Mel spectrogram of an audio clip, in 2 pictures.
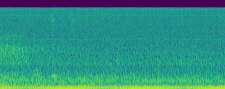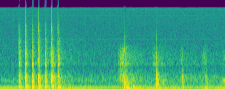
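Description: A short burst of automatic gunfire, about eight rapid shots in half a second, about three seconds in, followed by a few single sharp reports. Under it the steady hum of the armoured vehicle's engine running.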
